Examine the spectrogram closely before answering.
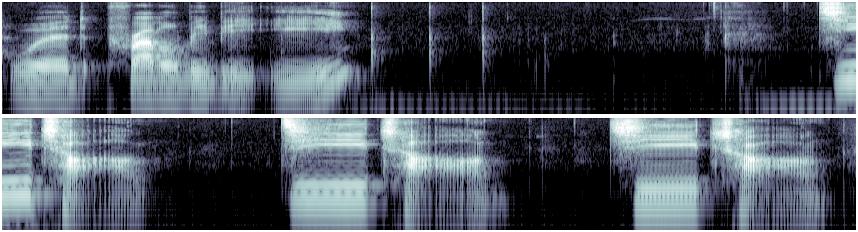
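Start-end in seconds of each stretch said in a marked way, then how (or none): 4.0-8.4 机场 with 机 high and level, 场 dipping then rising; first then third tone. Shown as a demonstration. Teacher modelling 机场 for the class, high level then dip. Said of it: "That's first tone, third tone".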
